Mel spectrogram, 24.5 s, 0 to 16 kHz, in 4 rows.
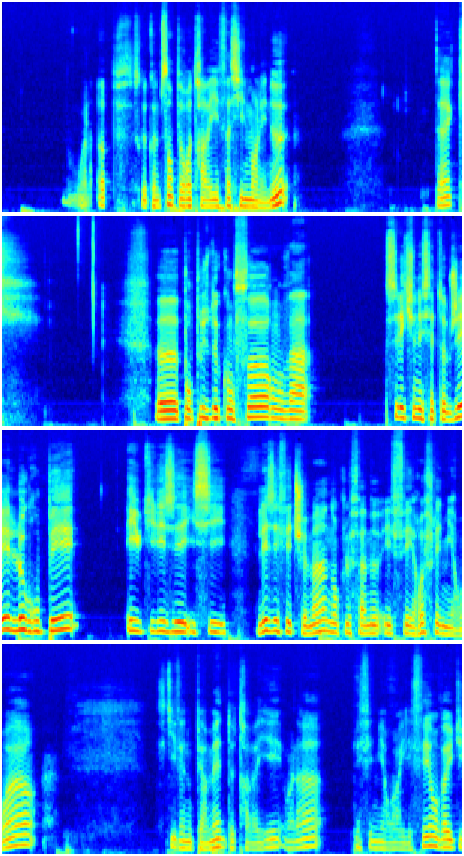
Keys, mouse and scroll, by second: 0.2 click, 1.5 click, 3.0 ctrl+click, 3.7 ctrl+click, 5.8 click, 7.3 click, 9.7-10.2 drag, 10.7 click, 12.5 click, 14.2 click, 15.2 click, 16.5 click, 17.4-18.1 drag, 19.1 click, 20.6 click, 21.1 click.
